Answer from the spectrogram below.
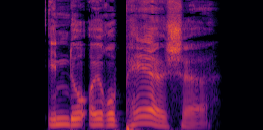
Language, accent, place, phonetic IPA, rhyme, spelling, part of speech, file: German, Germany, Berlin, [ˌɪndoʔɔɪ̯ʁoˈpɛːɪʃə], -ɛːɪʃə, indoeuropäische, adjective, De-indoeuropäische.ogg
- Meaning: inflection of indoeuropäisch: 1. strong/mixed nominative/accusative feminine singular 2. strong nominative/accusative plural 3. weak nominative all-gender singular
